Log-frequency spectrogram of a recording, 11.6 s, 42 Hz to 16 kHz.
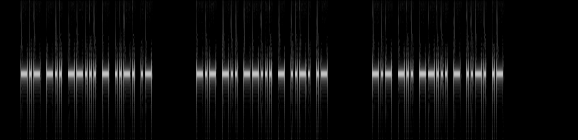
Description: Morse code, heard as a keyed tone, about 28 wpm, 700 Hz. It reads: KD7TFA KD7TFA KD7TFA
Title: USA Call Signs - 6 Characters - Repeated 3x - 28wpm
